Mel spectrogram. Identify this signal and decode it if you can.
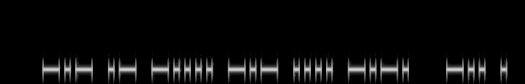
Morse code, heard as a keyed tone, about 22 wpm, 700 Hz. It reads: KA6KHC DE
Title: USA Callsign DE Callsign - 6 Characters - 22wpm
